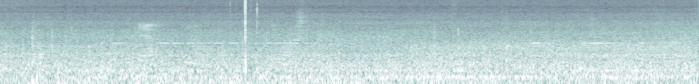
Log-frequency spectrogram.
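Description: Escalator running while being ridden upward: a steady low rumble and hum from its drive and moving steps, with one sharp click about a third of the way through.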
